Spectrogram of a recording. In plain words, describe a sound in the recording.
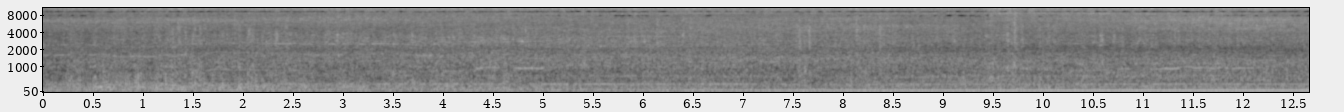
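A motor grader's diesel engine rumbles under load, growing louder as it comes closer.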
